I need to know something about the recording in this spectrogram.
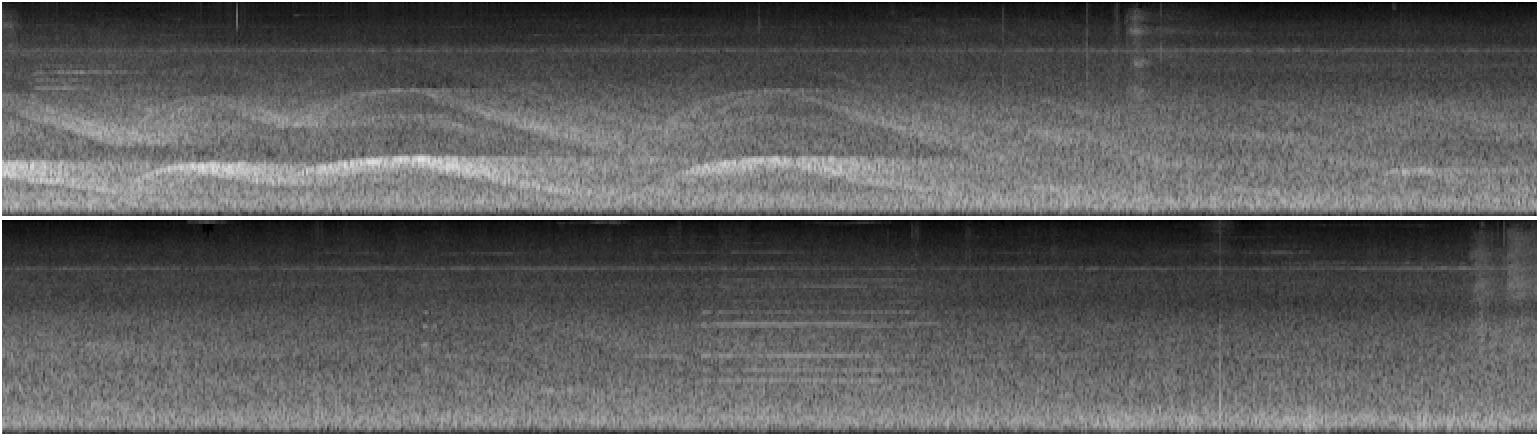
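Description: Emergency vehicle siren wailing, rising and falling about every two seconds, fading away within the first ten seconds or so. Afterward only the steady hum of city traffic remains.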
